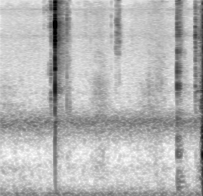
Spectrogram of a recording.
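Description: Scissors cutting a piece of cardstock in half for a handmade card, with a couple of crisp close snips on a quiet background.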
